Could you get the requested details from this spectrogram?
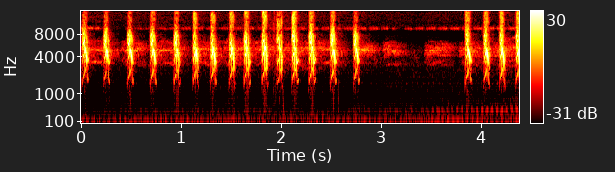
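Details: Olive-backed Tailorbird, natural recording used to lure wild birds: rapid run of sharp, high chipping notes about five per second, a short break near the end, then the series resumes; faint low rumble underneath.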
